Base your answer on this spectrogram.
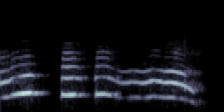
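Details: Stridor (imitated).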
